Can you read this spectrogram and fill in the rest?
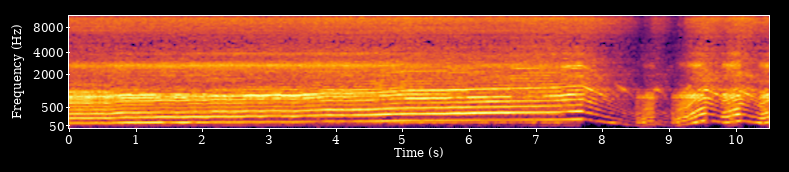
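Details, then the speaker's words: Zenoah 3800 chainsaw, long stored: steady high buzz whose pitch sags and wobbles as revs hunt; carburetor mixture screws opened too far, too much fuel, running rich, fuel spitting seen. "즉 묵어 같은 경우에는 제가 너무 많이 풀어져서 길냥이 너무 많아서 아까 기름 튀는 걸 보셨죠 것 자체가 된겁니다"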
